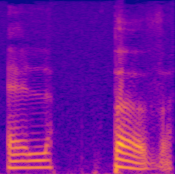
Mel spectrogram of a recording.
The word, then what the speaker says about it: elles peuvent: it was for ils, elles peuvent. So the same rule, final E-N-T is not pronounced, so you get elles peuvent.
